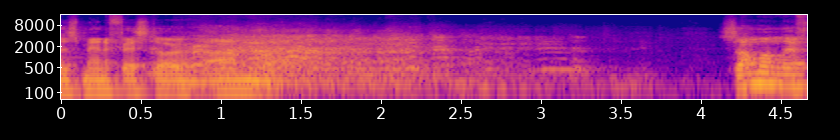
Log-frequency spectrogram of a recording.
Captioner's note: audience laughing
